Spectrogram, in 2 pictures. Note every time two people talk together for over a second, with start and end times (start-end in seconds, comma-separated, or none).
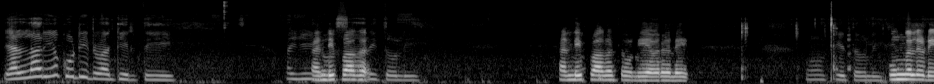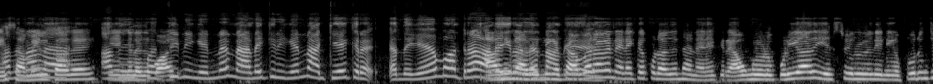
none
